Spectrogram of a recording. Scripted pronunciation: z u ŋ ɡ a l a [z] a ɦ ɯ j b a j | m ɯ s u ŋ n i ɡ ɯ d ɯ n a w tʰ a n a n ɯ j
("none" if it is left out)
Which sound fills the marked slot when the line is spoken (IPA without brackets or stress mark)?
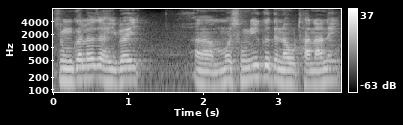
z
